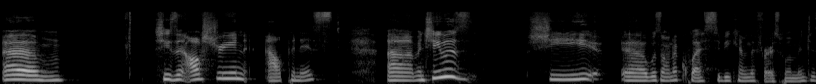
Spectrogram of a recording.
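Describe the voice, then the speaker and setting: Against a quiet background, a woman with a Midwestern accent talks at a medium pitch. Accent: American Midwest. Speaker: podcast host discussing a book. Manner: casual, many filler words.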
